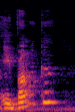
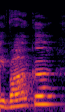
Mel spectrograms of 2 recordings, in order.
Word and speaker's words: Ivanka: Ivanka? Is that pronounced right? Ivanka?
